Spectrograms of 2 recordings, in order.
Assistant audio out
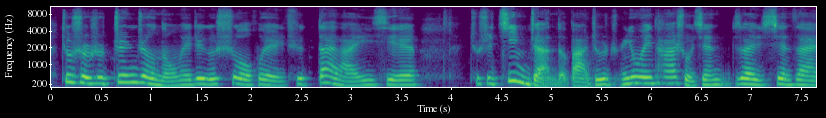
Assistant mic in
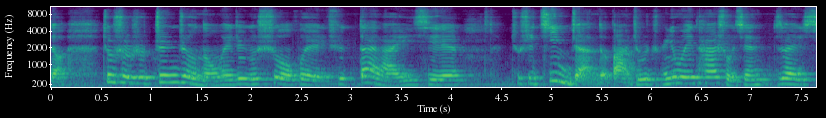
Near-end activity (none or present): none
